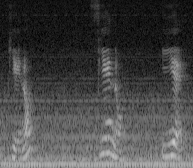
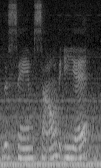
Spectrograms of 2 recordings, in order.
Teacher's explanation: the same sound, IE, the pure sound of the vowel is maintained. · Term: diphthong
